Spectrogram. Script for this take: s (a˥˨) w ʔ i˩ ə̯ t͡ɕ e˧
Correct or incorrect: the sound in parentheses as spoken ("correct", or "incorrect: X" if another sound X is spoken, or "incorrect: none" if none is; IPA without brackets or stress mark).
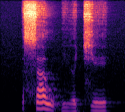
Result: correct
